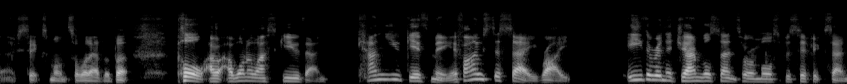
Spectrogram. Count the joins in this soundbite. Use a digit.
1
